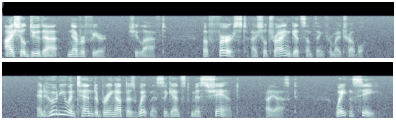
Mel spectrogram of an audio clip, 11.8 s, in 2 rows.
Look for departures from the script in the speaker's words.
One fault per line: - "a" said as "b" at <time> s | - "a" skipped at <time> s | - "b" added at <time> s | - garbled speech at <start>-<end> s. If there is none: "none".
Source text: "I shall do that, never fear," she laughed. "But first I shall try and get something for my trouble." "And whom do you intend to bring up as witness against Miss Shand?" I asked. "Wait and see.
- "whom" said as "who" at 6.5 s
